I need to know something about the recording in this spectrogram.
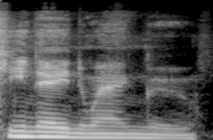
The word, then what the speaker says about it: Kene Nwangwu: I don't even know how to pronounce his name correctly, but Ty I think Chandler. It's Kene Nwangwu.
